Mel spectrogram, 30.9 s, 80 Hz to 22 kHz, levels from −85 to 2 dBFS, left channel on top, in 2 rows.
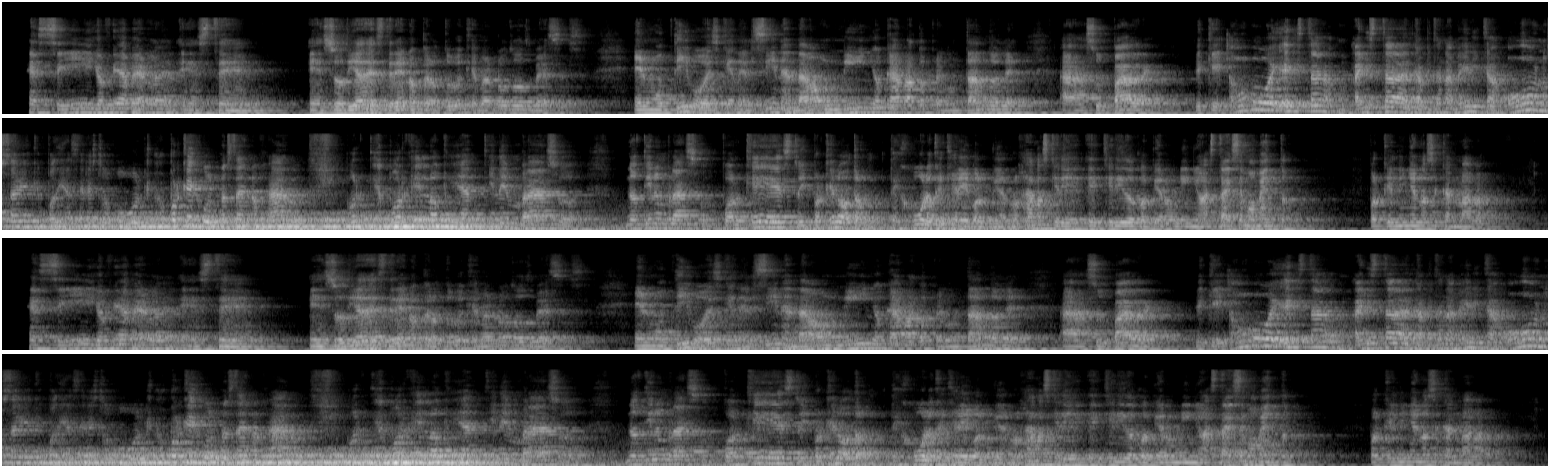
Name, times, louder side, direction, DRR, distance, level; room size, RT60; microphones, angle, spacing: voice 1, 0.3-2.5 3.1-11.5 11.9-28.4 29.1-30.3, left 1 dB, 90° left, 1 dB, 1.2 m, -31 dB
sound 1, 15.5-20.5, equal, 55° right, 0.9 m, -24 dB
sound 2, 19.5-25.8, left 1 dB, 15° left, 0.5 m, -39 dB
12.5 x 5.6 x 3.6 m, 1.4 s
head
